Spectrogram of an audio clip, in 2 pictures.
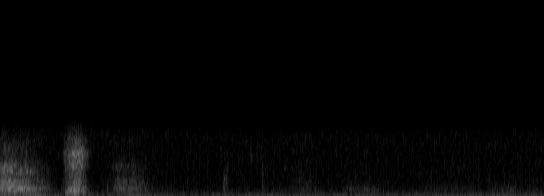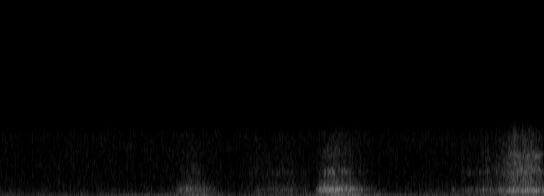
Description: These sneezes are what happens when my toes get cold; I know that sounds made up but it's not!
